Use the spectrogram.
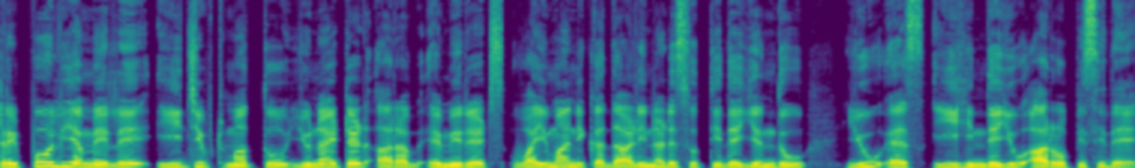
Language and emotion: Kannada, neutral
